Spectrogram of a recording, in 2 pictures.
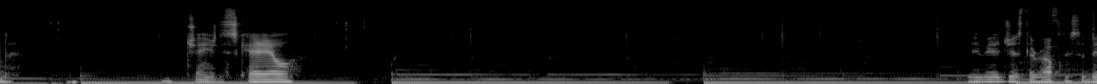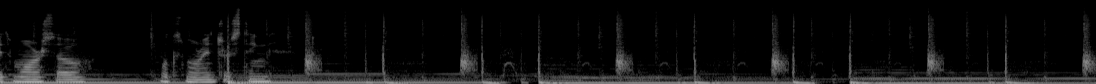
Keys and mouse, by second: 0.6 s, 3.5 ctrl+z, 3.8 s, 5.3 middle click, 6.0 middle click, 6.6 click, 9.0 click, 10.1-15.9 drag, 16.9 g.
